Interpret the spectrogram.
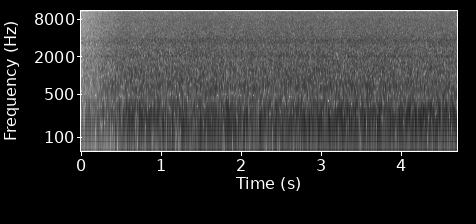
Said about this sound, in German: Wir haben jetzt eine Raumkühlung, die werden wir jetzt auch hören.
